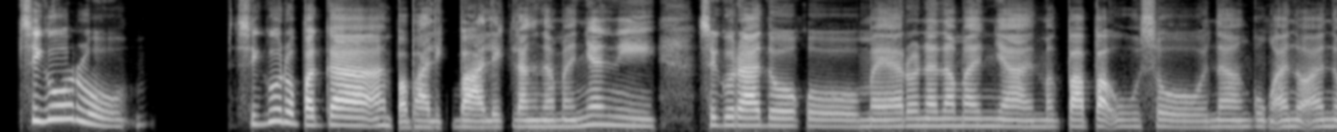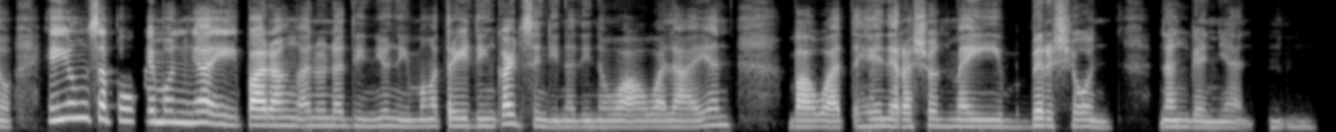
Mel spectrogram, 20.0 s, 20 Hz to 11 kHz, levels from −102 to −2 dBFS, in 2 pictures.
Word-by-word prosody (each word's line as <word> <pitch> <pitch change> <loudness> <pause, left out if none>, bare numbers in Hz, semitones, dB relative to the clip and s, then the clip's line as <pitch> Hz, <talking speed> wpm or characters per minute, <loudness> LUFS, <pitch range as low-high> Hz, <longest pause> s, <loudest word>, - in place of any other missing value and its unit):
Siguro 305 - +3 0.8
siguro, 265 +3 0
'pagka 205 -2 +7
an 200 - -9
pabalik-balik 155 +1 0
lang 160 0 -1
naman 165 +2 -4
'yan 220 0 +2
eh. 185 -3 -1 0.4
Sigurado 190 -2 +3
ako 165 -2 -8
mayroon 170 +2 -2
na 180 - +2
naman 180 0 -2
'yan, 165 -1 -1
magpapauso 165 -1 -2
ng 165 0 -6
kung 165 - -8
anu-ano. 160 -1 -5 0.2
Yung 370 +4 +5
sa 345 -2 +7
Pokemon 280 -3 -1
nga 270 -2 +6
eh, 215 -3 +1
parang 195 -2 +4
ano 190 +1 -5
na 185 -1 -4
din 175 -1 -11
'yon 185 - -11
eh, 165 - -7
mga 170 +1 -8
trading 180 -1 -3
cards, 235 -1 +4
hindi 160 -3 -8
na 155 0 -10
din 155 0 -9
nawawala 155 0 -5
'yan, 205 +5 -7 0.4
bawat 160 -1 -2
henerasyon 175 +1 -1
may 165 -1 -2
bersiyon 170 -1 -2 0.3
ng 165 0 -4
ganyan. 145 -2 -10
Mm. 150 0 -21
170 Hz, 135 wpm, -23 LUFS, 160-195 Hz, 0.8 s, pagka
